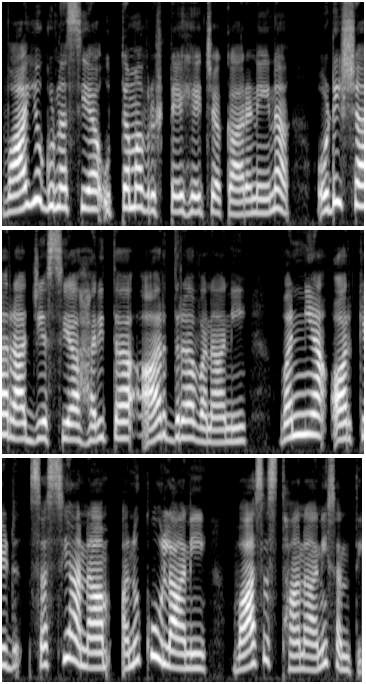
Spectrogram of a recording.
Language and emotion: Sanskrit, neutral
